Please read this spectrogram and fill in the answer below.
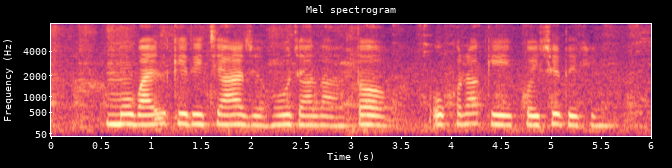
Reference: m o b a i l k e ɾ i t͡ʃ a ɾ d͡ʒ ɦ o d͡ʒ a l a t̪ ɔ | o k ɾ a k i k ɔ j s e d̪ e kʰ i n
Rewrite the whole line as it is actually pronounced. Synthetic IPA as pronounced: m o b a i l k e ɾ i t͡ʃ a ɾ d͡ʒ ɦ o d͡ʒ a l a t̪ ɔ | o k ɾ a k e k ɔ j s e d̪ e kʰ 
